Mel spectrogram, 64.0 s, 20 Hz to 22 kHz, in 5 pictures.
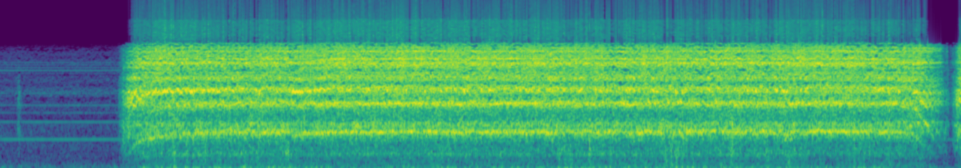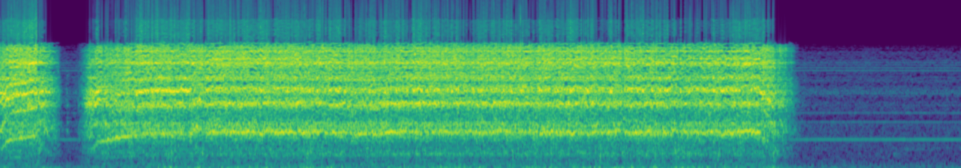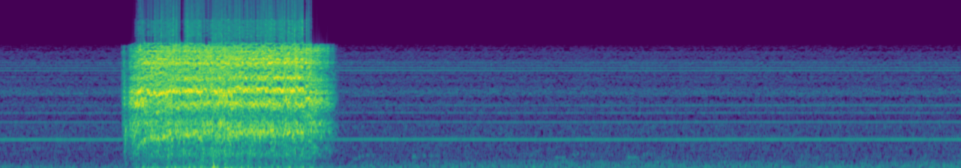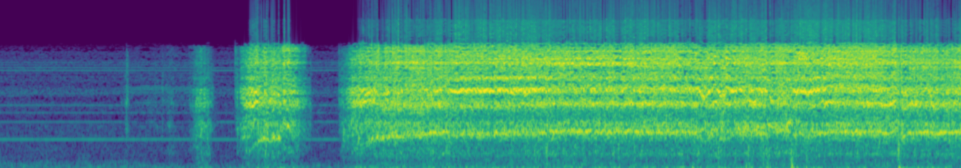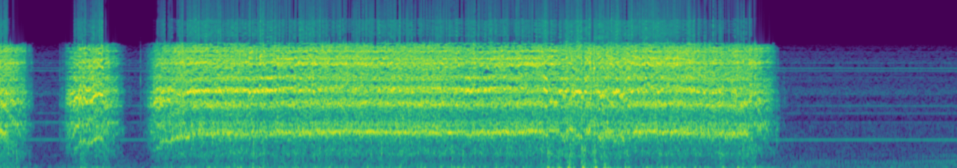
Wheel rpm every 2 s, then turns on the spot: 10, 190, 230, 230, 230, 230, 140, 160, 230, 230, 230, 160, 0, 30, 200, 30, 0, 0, 0, 0, 10, 80, 210, 230, 240, 190, 60, 210, 230, 220, 180, 0.
none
